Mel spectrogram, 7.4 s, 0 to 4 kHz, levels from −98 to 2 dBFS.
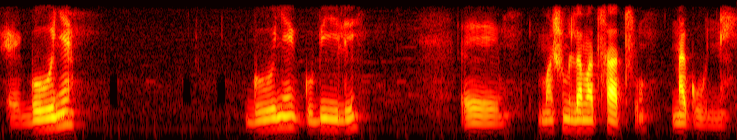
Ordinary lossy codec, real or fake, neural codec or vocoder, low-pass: none; real; none; 3.6 kHz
